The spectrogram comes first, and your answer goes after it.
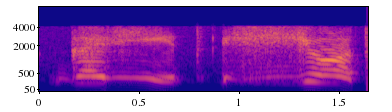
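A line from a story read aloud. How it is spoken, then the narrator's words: Hoarse rasping. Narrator (Russian): хрипела она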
